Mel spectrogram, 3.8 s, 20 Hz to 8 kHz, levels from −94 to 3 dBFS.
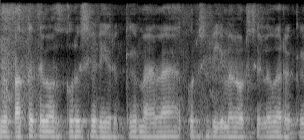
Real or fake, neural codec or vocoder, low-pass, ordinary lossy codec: fake; codec, 24 kHz, 6 kbps, HILCodec; 7.2 kHz; none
